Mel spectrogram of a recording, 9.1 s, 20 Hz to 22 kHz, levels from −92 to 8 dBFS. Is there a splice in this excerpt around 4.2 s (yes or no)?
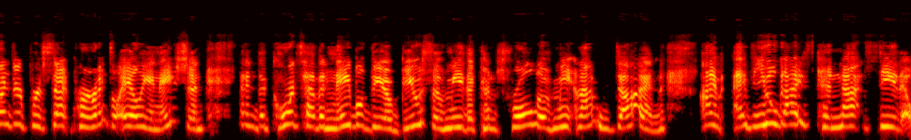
no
